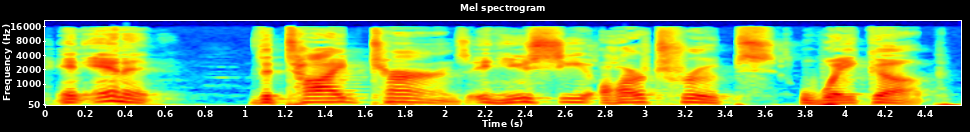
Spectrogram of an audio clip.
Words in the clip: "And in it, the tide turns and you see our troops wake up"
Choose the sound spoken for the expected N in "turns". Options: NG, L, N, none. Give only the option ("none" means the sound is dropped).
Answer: N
